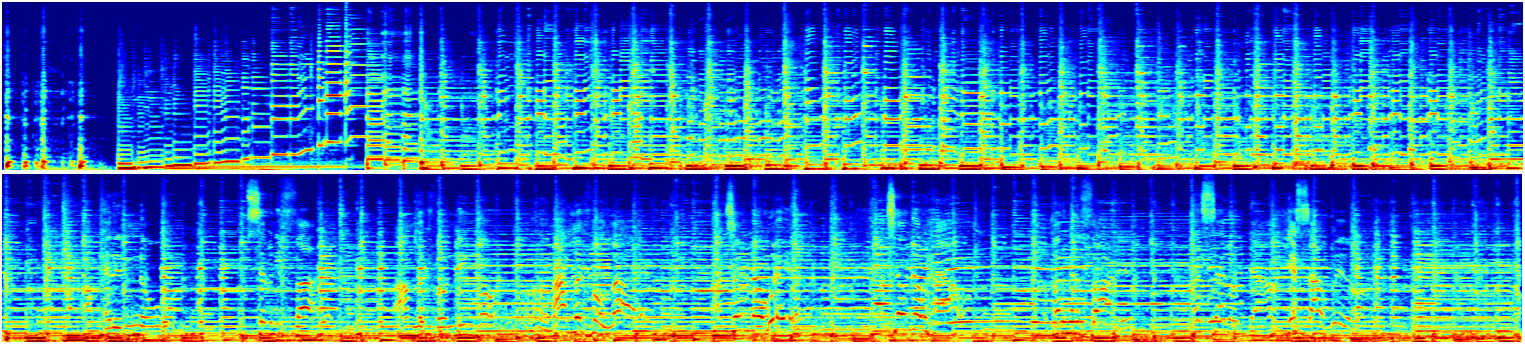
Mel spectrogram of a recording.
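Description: Acoustic string band of fiddle, upright bass and guitars playing a country-blues instrumental intro. It opens about a second in with a single note sliding up in pitch, and the full band comes in at about four seconds with a steady beat.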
